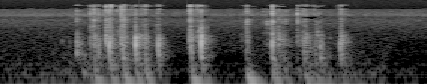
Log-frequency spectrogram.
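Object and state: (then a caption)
Plastic mechanical keyboard. Fingertips type steadily on a compact white-cased Hanmumu mechanical keyboard with plastic cat-themed keycaps. Quick, dry clacks come in clustered bursts with brief pauses, each with a deep low thock and a midrange click.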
